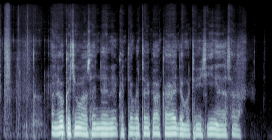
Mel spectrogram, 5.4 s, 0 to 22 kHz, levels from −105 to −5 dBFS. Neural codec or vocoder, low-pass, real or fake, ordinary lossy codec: codec, 44.1 kHz, 7.8 kbps, Pupu-Codec; 19.8 kHz; fake; none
